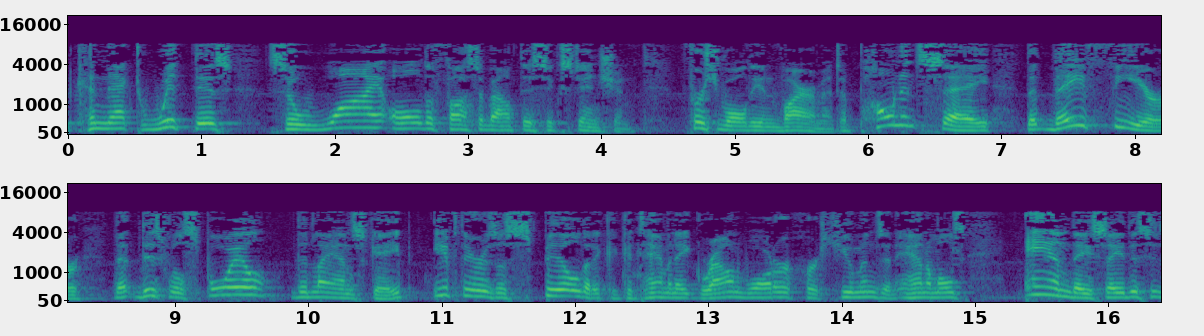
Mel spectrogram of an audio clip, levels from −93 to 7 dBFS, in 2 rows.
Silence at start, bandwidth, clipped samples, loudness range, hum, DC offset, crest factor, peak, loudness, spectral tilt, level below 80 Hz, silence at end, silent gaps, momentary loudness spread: 0 s; 8.8 kHz; under 0.1%; 2 LU; none; under 0.1%; 18 dB; -8 dBFS; -25 LUFS; -4.5 dB/octave; -60 dBFS; 0 s; none; 9 LU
